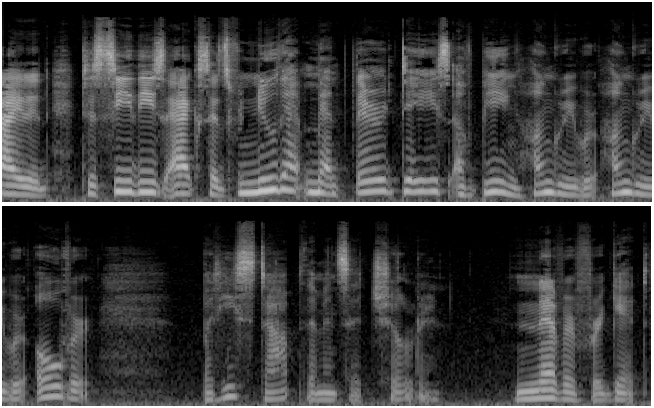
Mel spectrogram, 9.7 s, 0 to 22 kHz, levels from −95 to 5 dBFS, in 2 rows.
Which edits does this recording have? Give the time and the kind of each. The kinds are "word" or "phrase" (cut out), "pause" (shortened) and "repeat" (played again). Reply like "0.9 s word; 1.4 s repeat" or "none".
1.8 s word; 4.5 s repeat; 8.6 s pause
